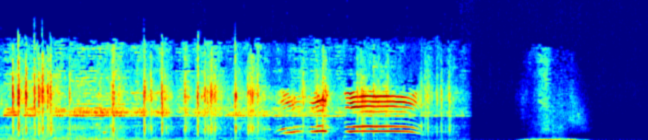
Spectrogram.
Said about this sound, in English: Here is a video from Sydney, Australia. Firing fireworks on the streets.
